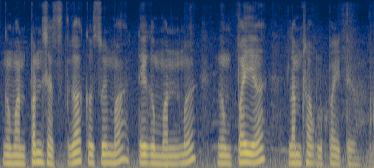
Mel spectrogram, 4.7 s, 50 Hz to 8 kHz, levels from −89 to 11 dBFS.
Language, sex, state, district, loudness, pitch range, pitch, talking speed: Wancho, male, Arunachal Pradesh, Longding, -16 LUFS, 140-160 Hz, 150 Hz, 215 wpm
